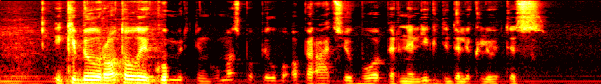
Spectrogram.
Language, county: Lithuanian, Šiauliai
